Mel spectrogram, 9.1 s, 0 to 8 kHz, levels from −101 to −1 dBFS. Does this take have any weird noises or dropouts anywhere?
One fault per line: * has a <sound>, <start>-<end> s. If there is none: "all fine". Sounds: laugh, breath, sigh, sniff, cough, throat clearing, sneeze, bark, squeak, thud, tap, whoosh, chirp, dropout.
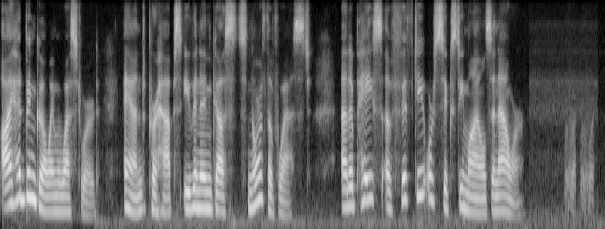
* has a laugh, 8.5-8.9 s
